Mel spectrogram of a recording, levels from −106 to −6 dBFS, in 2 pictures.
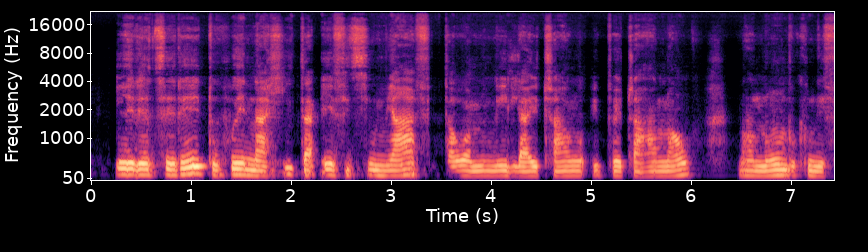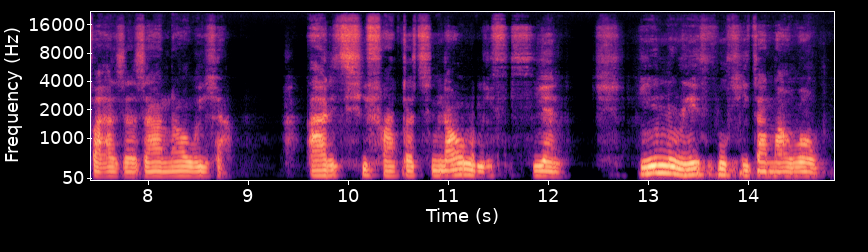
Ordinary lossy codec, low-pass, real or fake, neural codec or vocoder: none; none; fake; vocoder, 44.1 kHz, 128 mel bands every 256 samples, BigVGAN v2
